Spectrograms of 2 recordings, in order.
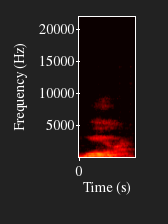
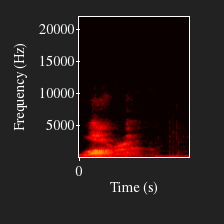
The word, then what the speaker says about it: Lara: Laura it's not Laura it's Lara it's like and sometimes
